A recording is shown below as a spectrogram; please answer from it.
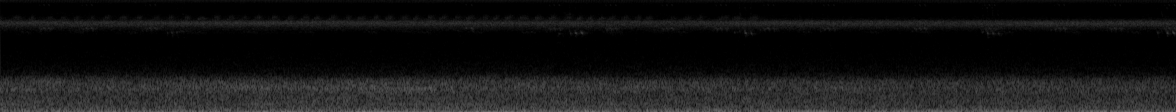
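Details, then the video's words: Crickets at night by an empty parking lot: continuous high ringing trill with occasional faint higher pulses, beneath which a deep rumbling hum swells slightly midway. "Nighttime Parking Lot Ambience (Cricket Sounds)"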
